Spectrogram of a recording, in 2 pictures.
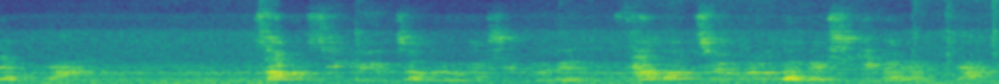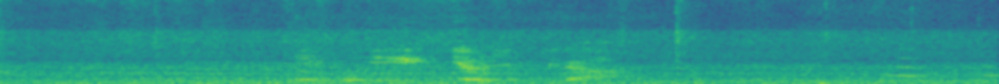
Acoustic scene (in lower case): subway train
